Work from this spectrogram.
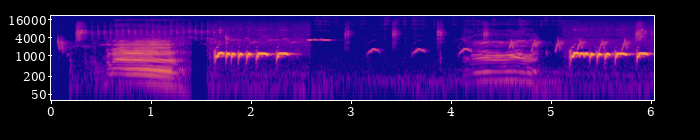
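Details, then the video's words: Dozens of cows in the morning, returning from the field to the pen: two drawn-out, low, rich moos near the start and middle, with quick repeated chirping bird notes between and after them. "Sound Dozens of Moo Cows in the Morning, Returning from the Field to the Pen, the Sound of Cows"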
